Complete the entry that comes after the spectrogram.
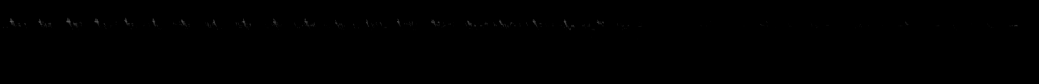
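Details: Sooty chat chicks at the nest begging for food: a fast series of thin, very high-pitched squeaky notes, about three per second, continuing steadily and fading slightly toward the end.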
